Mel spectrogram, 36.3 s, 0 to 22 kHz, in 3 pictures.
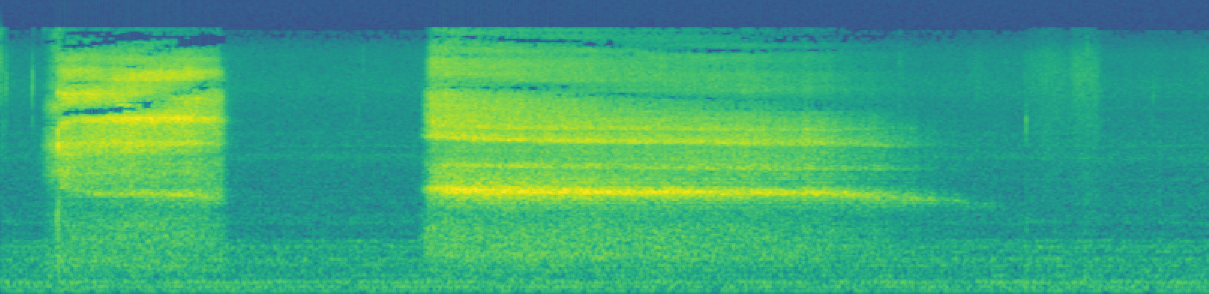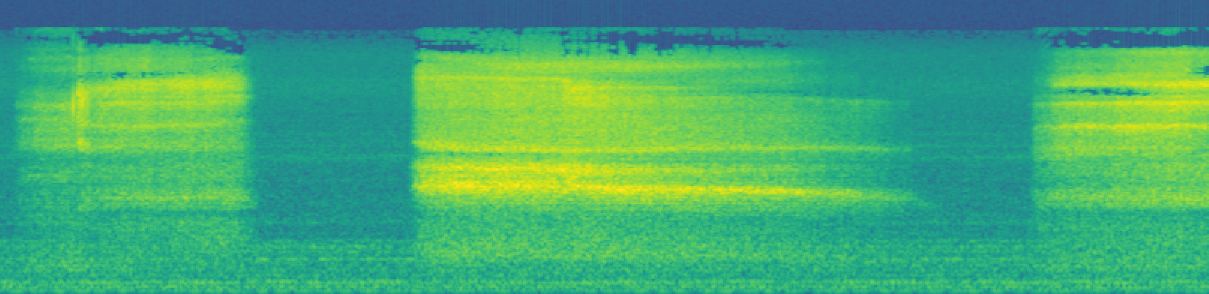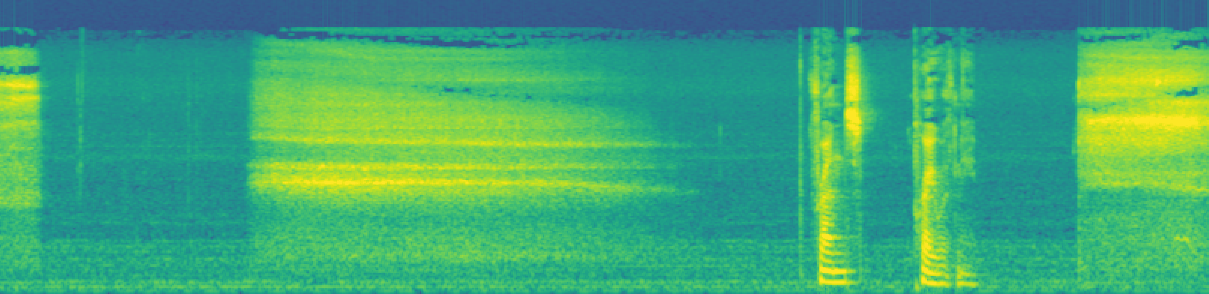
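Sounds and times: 
deep slow breathing before a prayer: 0:00.0 - 0:02.4, 0:04.2 - 0:11.1, 0:12.2 - 0:14.8, 0:16.2 - 0:21.5, 0:22.4 - 0:25.0, 0:26.6 - 0:31.3, 0:34.9 - 0:36.2
speech: 0:32.4 - 0:34.0.

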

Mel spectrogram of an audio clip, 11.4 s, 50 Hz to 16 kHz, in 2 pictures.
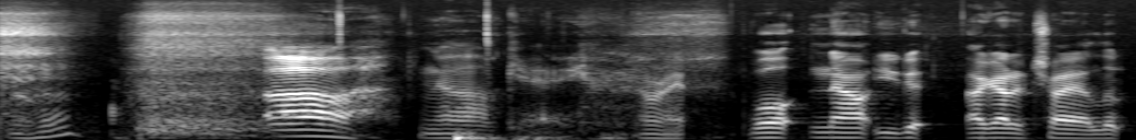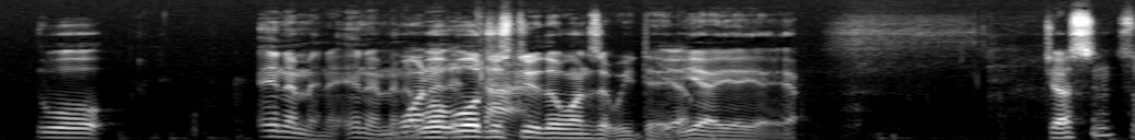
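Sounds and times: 
breathy sniff of beer into a microphone: 0:00.0 - 0:01.4, 0:09.8 - 0:10.9
speech: 0:00.0 - 0:06.3, 0:07.0 - 0:09.7, 0:10.9 - 0:11.3.

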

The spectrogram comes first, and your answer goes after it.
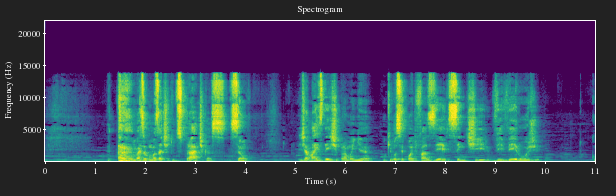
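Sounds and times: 
speech: 0:01.2 - 0:04.2, 0:05.0 - 0:10.0
single short harsh cough: 0:01.3 - 0:01.8.

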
